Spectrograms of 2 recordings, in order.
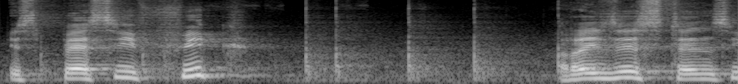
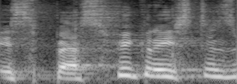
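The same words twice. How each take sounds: First: "specific resistance" measured and quiet, broken into separate pieces. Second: Said in the usual way. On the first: Shown as a demonstration. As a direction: dictate "specific resistance" word by word for note-takers. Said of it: "लिख विख लीजिएगा". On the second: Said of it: "कई लोग इसको specific resistance भी कहते हैं".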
